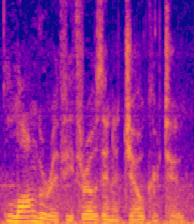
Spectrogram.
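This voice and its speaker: An actor playing an eager male hacker who explains things quickly over a radio link. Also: medium pitch, big pitch swings, noisy background, close to an everyday voice. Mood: explaining. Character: chatty male tech support hacker.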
